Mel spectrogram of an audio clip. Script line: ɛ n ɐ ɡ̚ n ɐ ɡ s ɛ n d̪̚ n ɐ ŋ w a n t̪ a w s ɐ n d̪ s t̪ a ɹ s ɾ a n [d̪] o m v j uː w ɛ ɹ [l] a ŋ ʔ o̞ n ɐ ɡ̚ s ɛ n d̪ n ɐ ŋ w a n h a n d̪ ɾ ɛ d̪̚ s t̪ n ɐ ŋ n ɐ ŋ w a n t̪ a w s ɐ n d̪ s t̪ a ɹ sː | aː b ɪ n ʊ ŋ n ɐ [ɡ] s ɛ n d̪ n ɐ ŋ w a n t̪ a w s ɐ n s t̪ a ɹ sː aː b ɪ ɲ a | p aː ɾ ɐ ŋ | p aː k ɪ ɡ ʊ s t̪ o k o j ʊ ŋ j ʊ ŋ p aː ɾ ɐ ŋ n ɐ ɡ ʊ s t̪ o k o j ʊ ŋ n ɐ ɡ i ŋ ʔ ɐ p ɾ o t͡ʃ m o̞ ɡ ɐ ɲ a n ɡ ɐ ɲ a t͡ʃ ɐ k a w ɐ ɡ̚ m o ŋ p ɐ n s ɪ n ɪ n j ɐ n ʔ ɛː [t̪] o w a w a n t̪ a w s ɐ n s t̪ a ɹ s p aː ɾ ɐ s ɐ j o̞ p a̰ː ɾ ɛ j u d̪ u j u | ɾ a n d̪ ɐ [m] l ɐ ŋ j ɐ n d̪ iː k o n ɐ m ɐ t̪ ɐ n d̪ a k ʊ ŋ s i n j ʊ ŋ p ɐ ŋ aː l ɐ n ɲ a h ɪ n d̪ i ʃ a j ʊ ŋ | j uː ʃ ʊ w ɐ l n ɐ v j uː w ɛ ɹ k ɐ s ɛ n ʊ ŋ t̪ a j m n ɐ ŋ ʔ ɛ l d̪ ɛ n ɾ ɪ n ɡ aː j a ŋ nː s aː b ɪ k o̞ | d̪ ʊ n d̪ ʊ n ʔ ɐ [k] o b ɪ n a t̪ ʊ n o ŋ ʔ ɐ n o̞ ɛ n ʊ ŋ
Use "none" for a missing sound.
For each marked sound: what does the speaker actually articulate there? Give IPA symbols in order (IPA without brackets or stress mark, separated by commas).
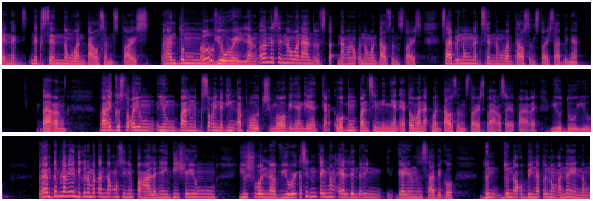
d̪, l, ɡ, t̪, m, k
